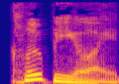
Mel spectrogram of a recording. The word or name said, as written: clupeoid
